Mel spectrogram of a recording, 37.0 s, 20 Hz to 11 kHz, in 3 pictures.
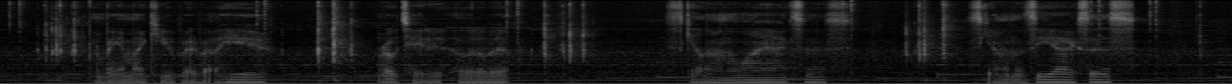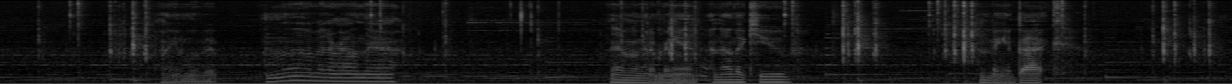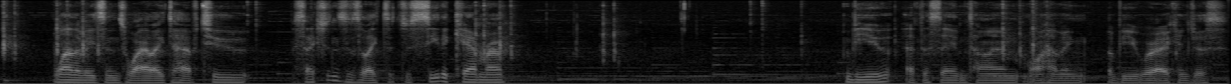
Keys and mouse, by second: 3.2 r, 12.0-12.7 middle drag, 13.0-16.8 drag, 16.8 middle click, 17.4 middle click, 18.5 middle click, 19.0 shift+a, 20.7 g, 23.2-23.9 middle drag, 27.9-28.3 middle drag, 32.7-36.9 middle drag.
